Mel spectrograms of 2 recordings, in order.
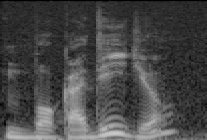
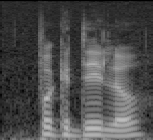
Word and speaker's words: bocadillo: If you say bocadillo, I don't know, it sounds like vodka hielo. Vodka and ice. – That's right, yeah. Okay, so pronunciation is very, very, very important. So where are we now? We're the double L and the Y has the same sound, which is like a J.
